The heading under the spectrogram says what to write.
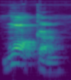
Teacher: eu tenho ouvido as pessoas pronunciando só como moca, como se fosse uma crase, como se eliminasse um dos Os.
